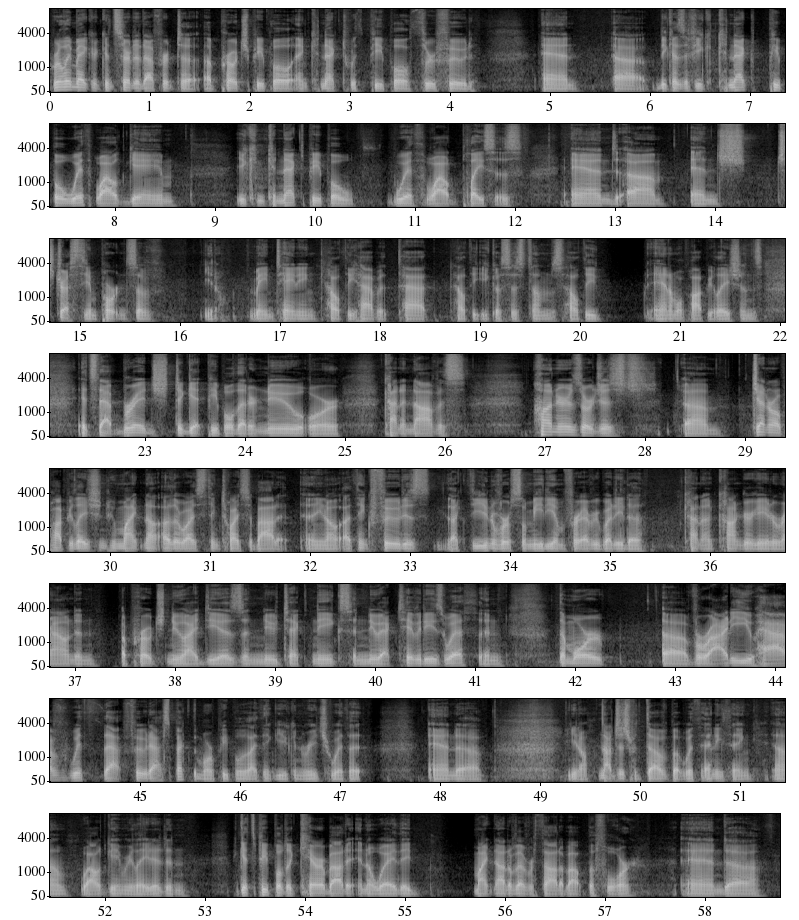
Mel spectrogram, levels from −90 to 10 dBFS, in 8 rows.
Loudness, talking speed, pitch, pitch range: -20 LUFS, 165 wpm, 75 Hz, 70-80 Hz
